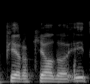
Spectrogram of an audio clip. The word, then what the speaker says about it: Piero Chiodo: I'm doing great, and thank you for saying properly my name, Piero Chiodo. It's an Italian name, of course, and so several people find it a little bit difficult to pronounce it properly.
